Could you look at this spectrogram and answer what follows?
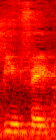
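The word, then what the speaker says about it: Bienfait: is robin rowhatton a ukrainian canadian born in bean fate saskatchewan and yes it's pronounced bean fate even though it's spelled bienvey i was raised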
